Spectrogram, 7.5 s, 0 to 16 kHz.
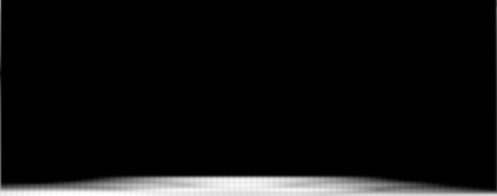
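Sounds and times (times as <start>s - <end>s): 
two-note test tone: 0.0s - 6.4s.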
